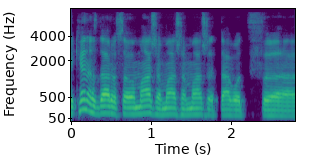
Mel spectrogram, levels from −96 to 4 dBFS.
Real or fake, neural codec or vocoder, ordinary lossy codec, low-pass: fake; codec, 16 kHz, 4.8 kbps, FACodec; MP3, 64 kbps; 7.2 kHz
